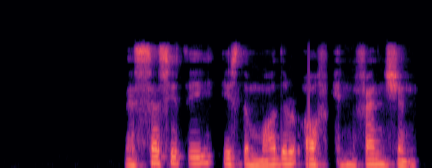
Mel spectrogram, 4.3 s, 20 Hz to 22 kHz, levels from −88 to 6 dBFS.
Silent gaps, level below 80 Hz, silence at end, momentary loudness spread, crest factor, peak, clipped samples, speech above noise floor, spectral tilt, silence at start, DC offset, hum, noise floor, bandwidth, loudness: none; -58 dBFS; 0.15 s; 7 LU; 18 dB; -6 dBFS; under 0.1%; 62 dB; -4.5 dB/octave; 1.25 s; under 0.1%; none; -85 dBFS; 7.8 kHz; -23 LUFS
